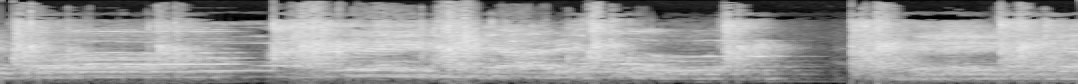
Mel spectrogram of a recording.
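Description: A group of adults singing an Ahirani action song together, clapping their hands along. About four seconds in, the singing stops for a moment and then starts again.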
